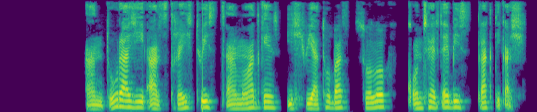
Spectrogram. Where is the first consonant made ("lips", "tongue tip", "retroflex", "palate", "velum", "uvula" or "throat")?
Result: tongue tip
